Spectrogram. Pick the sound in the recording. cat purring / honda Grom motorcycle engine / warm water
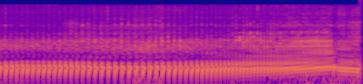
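honda Grom motorcycle engine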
